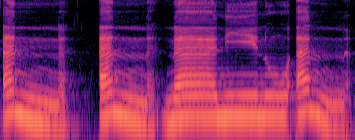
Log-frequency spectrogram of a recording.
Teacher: Part of the sound comes out from the mouth, and the other part comes out from the nasal cavity. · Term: harf al-noon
